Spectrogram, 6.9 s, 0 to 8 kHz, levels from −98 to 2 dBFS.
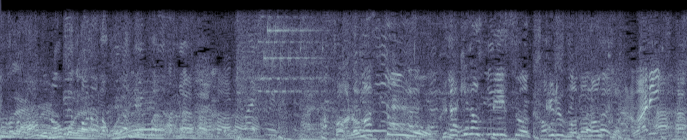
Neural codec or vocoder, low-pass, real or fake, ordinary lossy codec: none; 7.2 kHz; real; none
